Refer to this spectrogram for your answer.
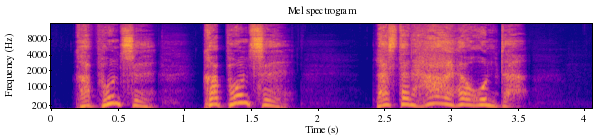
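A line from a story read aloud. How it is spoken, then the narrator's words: Calling out. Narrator (German): der Königssohn rief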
